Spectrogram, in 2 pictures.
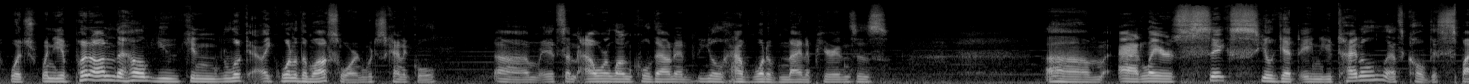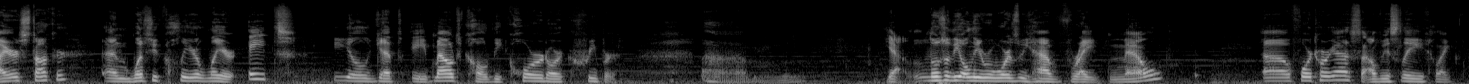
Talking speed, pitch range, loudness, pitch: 155 wpm, 115-155 Hz, -26 LUFS, 130 Hz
